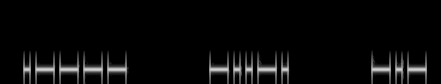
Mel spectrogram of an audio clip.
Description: Morse code, heard as a keyed tone, about 20 wpm, spaced as for 8 wpm, 700 Hz. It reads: 1/K
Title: 198 Lesson 32e - Letter k - Three Characters 20wpm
